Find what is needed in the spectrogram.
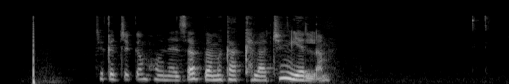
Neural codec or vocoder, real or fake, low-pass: none; real; 9.9 kHz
